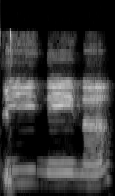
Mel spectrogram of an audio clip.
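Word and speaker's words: dinnena: But now there are two N's.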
